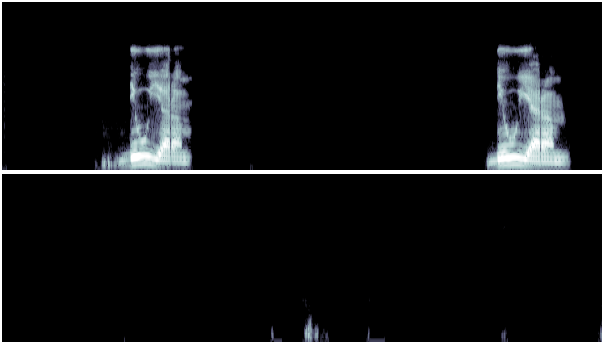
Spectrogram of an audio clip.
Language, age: Wolof, 25-35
